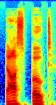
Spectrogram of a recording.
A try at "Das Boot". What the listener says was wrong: It's Das Boot. You say boat. It's not boot. It's not quite boat. It's like it's a little bit like boat. It's hard to say, but yes, mostly it's boat.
